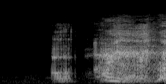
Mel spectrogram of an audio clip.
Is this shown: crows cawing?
no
